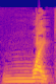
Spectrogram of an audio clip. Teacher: It's not vite with a V, it's white with a W.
